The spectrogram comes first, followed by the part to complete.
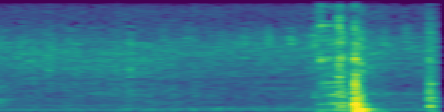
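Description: Faint steady background, then near the end one short, sharp clack: a pickup truck's door handle being pulled while the door is locked.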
